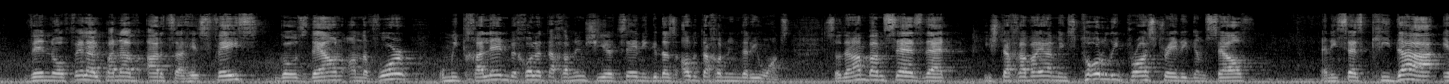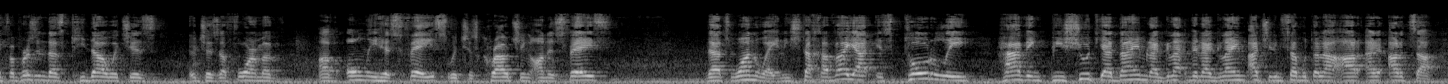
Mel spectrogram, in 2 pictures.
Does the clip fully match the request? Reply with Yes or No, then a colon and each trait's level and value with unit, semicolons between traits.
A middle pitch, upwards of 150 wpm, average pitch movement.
No: medium, 175 Hz; average, 145 wpm; average, 4.1 semitones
